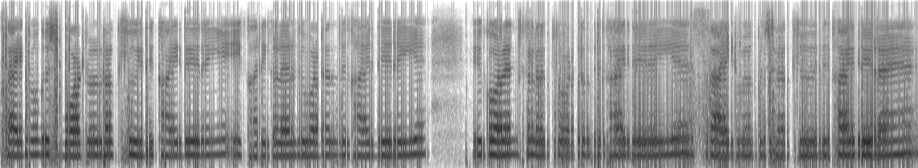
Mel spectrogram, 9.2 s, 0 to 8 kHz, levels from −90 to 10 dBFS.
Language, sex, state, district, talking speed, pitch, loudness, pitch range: Hindi, female, Chhattisgarh, Bastar, 240 wpm, 240 Hz, -16 LUFS, 235-245 Hz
